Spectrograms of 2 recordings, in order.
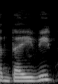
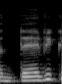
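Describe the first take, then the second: First: दैविक with an ai diphthong; correct pronunciation. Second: दैविक with a single e vowel; wrong pronunciation. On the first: Teacher correcting the word, दैविक as daivik. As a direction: say दैविक as da-ee-vik. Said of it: "होता है". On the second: Teacher showing the error, दैविक as devik. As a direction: say दैविक as de-vik. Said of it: "नहीं होता". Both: Shown as a demonstration.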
